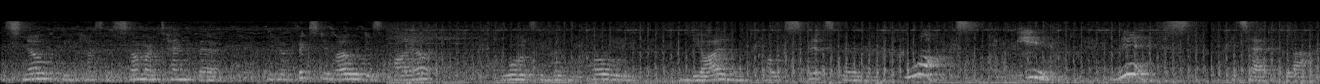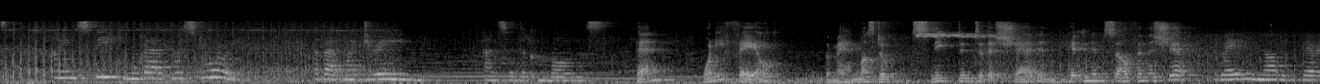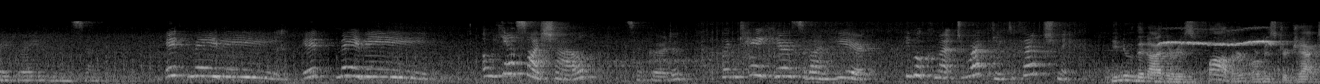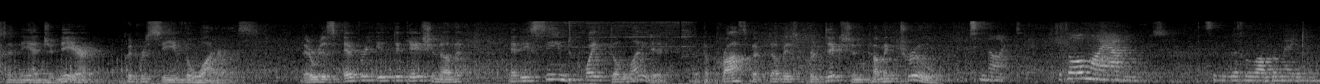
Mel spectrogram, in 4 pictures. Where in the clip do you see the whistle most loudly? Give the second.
39 s.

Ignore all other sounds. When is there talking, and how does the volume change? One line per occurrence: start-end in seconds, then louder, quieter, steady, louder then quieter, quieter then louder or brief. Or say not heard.
0.0-52.7 steady.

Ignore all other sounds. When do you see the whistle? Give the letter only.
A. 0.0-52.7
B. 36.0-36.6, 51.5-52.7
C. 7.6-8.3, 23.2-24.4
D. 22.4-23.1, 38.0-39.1
D.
